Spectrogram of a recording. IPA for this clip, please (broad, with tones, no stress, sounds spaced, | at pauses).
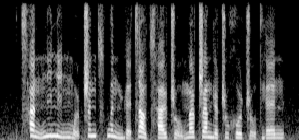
t͡sʰ a˥˩ n n̪ i˥ n i˧˥ n m ɤ̰˨˩ ʈ͡ʂ ə˥ n t͡sʰ w ə˥˩ n m ɥ ɛ̰˨˩ t͡s ɑ˥˩ ʊ̯ t͡sʰ a˧˥ ɪ̯ ʈ͡ʂ o̰˨˩ ʊ̯ m ä˥ ʈ͡ʂ ä˥ n̪ j ɛ˥˩ ʈ͡ʂ u˥ x o˥ ʊ̯ ʈ͡ʂ o̰˨˩ ʊ̯ t̪ j ɛ˥ n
